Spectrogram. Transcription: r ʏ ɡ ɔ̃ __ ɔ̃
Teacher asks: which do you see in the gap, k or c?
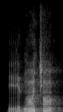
c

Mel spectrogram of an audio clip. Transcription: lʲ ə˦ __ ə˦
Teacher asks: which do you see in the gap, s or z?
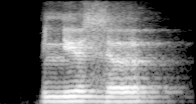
z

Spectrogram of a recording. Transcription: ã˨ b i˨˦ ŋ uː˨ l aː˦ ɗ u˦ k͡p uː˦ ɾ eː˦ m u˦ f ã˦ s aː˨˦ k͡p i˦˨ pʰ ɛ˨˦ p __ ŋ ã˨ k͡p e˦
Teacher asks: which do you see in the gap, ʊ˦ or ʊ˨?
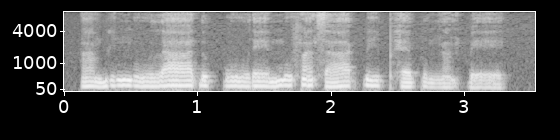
ʊ˨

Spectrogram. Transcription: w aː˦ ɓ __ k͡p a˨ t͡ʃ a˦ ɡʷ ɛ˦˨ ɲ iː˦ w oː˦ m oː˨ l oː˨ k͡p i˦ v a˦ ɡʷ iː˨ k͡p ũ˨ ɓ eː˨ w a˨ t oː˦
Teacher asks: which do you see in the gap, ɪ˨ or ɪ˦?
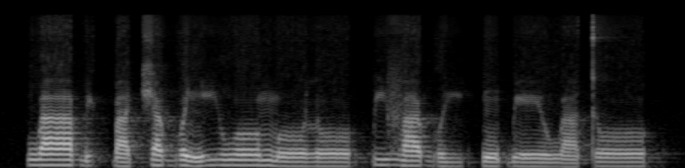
ɪ˨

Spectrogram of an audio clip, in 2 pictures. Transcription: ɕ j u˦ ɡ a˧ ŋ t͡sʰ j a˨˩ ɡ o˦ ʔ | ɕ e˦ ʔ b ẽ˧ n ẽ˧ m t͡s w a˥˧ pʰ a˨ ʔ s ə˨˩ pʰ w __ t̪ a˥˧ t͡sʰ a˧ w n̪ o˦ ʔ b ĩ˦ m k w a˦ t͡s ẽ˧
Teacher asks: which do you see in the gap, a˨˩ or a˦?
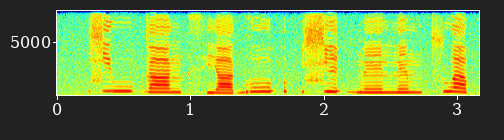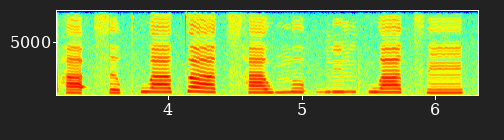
a˦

